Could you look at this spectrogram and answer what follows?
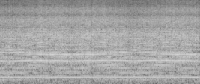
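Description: A GT race car at Linas-Montlhéry holds a loud, steady, near engine drone at high revs, pinned against the rev limiter with no break throughout.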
